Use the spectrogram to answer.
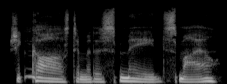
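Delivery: ordinary delivery, nothing marked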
